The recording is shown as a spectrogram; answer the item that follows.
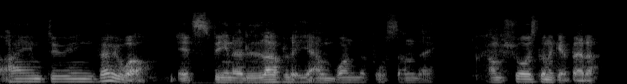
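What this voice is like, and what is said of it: London accent. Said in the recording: “out of London ... He's got such an interesting accent”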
